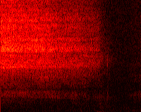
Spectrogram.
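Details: Madagascar hissing cockroach (Gromphadorhina portentosa) gives a loud, airy, steady hiss that fades after about a second; a defensive hiss that wards off lizard predators by sounding like a snake.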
